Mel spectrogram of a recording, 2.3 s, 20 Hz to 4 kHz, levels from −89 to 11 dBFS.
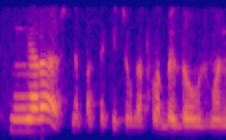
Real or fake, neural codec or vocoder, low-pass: real; none; 3.6 kHz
